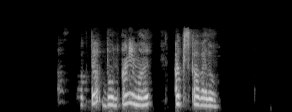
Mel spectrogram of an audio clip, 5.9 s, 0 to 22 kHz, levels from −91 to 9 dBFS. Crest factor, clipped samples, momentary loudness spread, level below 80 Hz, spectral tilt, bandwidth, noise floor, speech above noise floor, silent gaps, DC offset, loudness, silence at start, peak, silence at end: 18 dB; under 0.1%; 10 LU; -66 dBFS; -3 dB/octave; 8 kHz; under -90 dBFS; over 74 dB; 3.07-3.19 s, 3.36-3.47 s; under 0.1%; -16 LUFS; 1.6 s; -2 dBFS; 1.5 s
